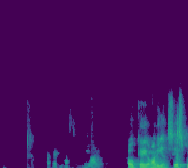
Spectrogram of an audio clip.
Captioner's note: faintly speaking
